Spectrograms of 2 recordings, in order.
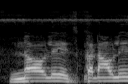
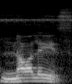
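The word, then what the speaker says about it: knowledge: है ये क्या है नॉलेज नहीं है इसमें केक का उच्चारण नहीं होना है ये क्या है नॉलेज मतलब ज्ञान इसे साउंड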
